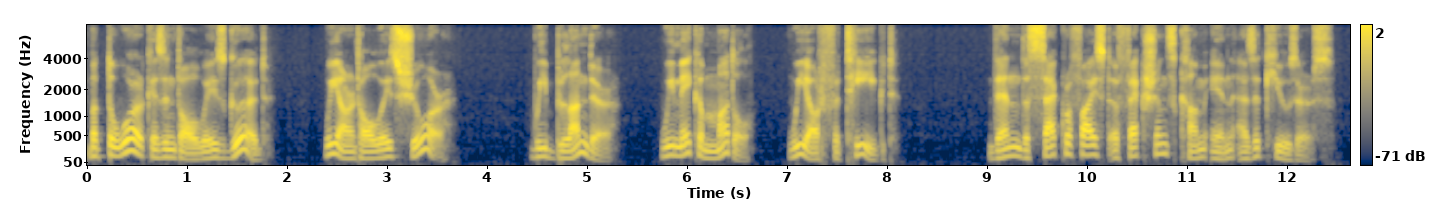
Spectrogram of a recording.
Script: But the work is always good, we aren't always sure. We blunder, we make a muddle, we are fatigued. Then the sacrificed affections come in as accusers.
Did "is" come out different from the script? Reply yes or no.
yes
